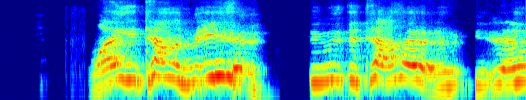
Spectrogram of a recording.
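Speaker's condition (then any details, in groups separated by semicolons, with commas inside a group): Cerebral palsy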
